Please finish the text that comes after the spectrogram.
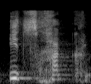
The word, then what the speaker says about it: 이츠하크: 라빈 총리의 이름이 이츠하크 라빈입니다. 이츠하크라는 것은 이삭의 히브리어 발음입니다.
